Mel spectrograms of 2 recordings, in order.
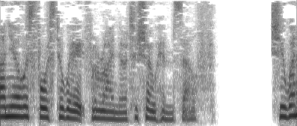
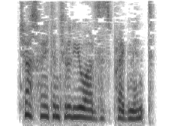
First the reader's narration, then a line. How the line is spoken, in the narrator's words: Anya replied, more harshly than she intended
